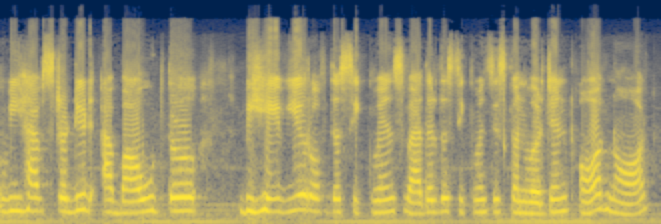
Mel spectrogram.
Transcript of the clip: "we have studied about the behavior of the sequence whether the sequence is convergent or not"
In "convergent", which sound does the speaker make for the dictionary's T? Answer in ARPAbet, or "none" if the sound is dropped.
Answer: T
